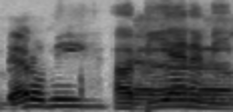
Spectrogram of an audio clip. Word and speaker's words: Bieniemy: Bieniemy. Bieniemy. Yeah, Bieniemy. I just don't ever want to mispronunciate someone's name.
